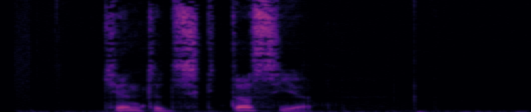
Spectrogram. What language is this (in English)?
Kabyle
